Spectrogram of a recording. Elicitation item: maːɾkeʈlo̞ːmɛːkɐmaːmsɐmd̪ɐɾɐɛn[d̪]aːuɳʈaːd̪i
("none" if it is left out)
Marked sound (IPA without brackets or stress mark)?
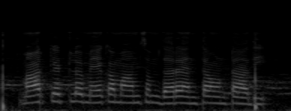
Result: t̪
